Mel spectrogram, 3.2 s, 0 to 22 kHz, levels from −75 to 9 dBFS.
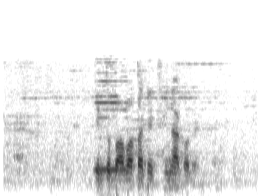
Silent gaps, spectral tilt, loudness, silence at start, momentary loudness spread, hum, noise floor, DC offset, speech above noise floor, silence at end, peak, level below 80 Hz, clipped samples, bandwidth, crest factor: none; -3.5 dB/octave; -17 LUFS; 1.15 s; 13 LU; none; -54 dBFS; under 0.1%; 37 dB; 0.8 s; -2 dBFS; -64 dBFS; under 0.1%; 7.6 kHz; 18 dB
